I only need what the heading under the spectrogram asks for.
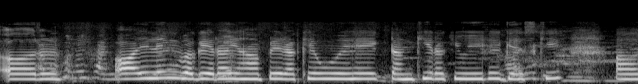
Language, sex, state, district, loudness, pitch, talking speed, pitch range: Hindi, female, Uttar Pradesh, Budaun, -15 LUFS, 255 Hz, 160 wpm, 245-265 Hz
